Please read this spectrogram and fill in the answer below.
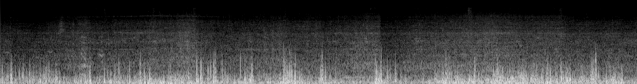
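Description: Parking-lot passenger tram in motion, heard from on board: a steady low rumble with frequent small rattles and knocks.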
